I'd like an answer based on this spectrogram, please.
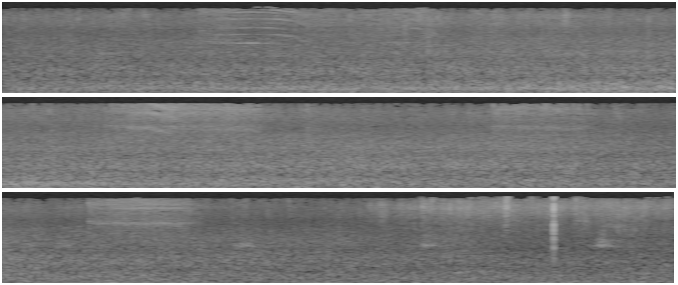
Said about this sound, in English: Looking to the west, and the wind's coming from the west. Another windy day, another windy morning. Winds to gather speed through the day.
